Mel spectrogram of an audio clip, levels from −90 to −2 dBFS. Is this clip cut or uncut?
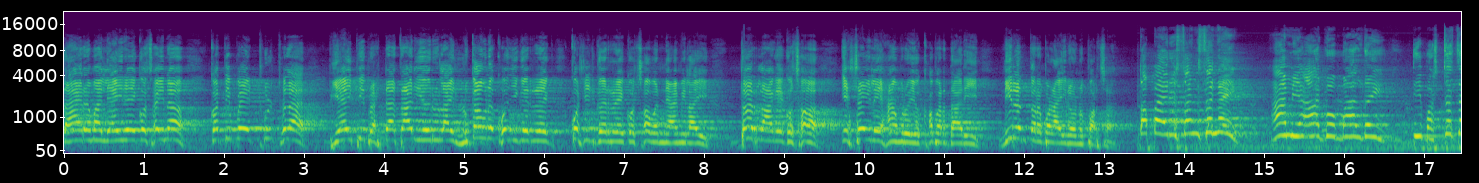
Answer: cut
